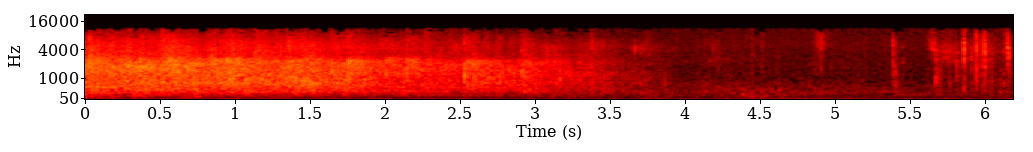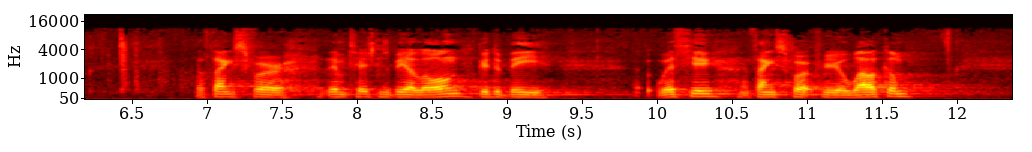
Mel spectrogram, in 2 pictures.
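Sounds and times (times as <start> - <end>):
audience applause: 0.0 - 3.9
speech: 6.9 - 11.8.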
